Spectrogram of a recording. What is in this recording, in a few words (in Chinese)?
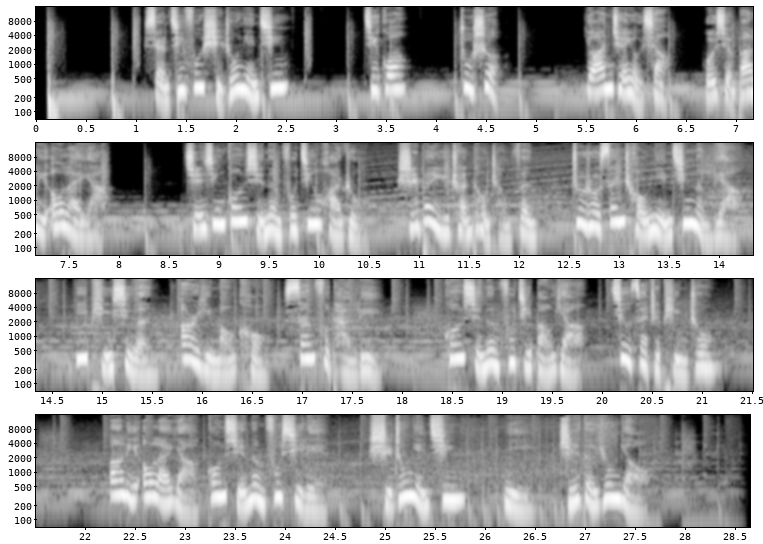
广告 高端质感 化妆品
